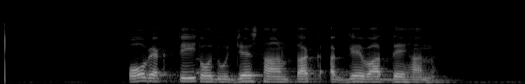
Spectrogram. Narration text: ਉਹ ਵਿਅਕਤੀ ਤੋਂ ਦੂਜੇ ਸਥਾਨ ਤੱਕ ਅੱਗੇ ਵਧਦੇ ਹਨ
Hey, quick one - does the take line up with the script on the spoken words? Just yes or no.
yes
